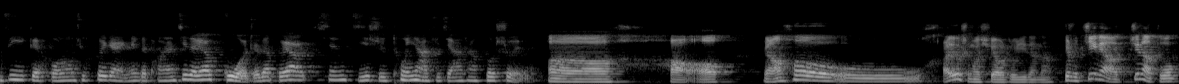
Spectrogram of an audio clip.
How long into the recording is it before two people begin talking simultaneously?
none

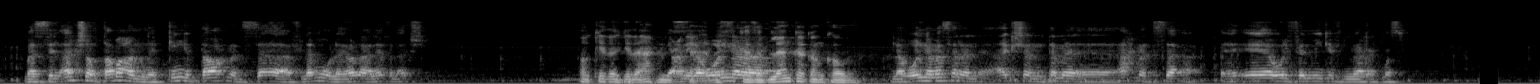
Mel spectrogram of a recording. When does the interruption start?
6.6 s

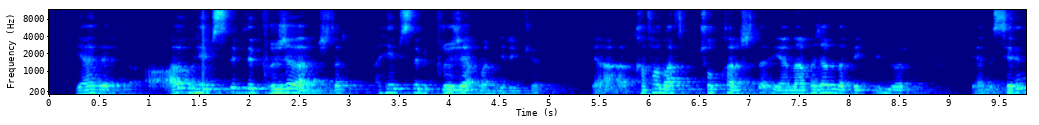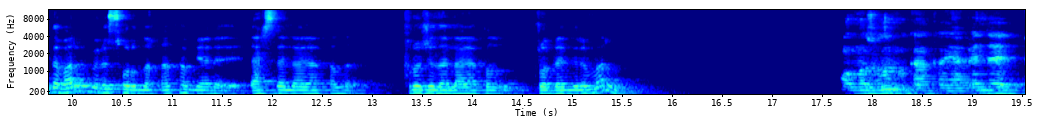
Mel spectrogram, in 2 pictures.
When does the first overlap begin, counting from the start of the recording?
none

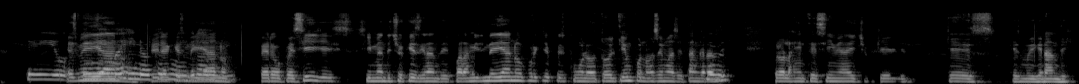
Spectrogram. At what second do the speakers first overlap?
0.7 s

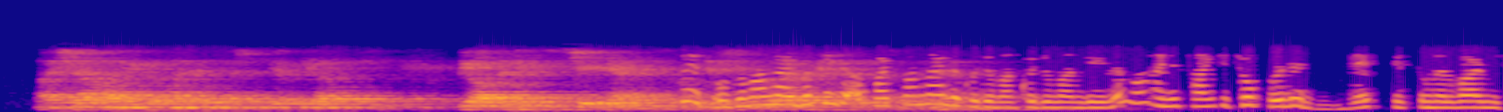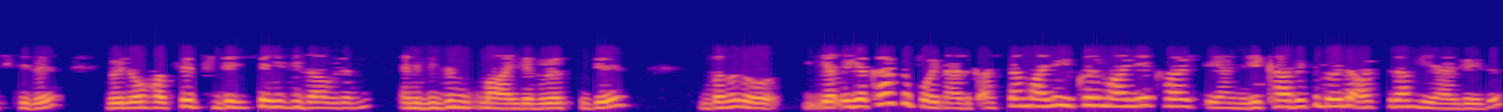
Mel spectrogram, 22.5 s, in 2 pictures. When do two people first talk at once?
5.1 s

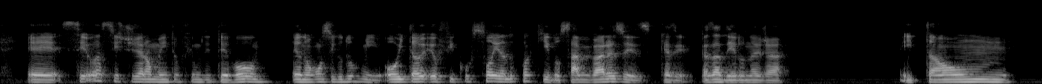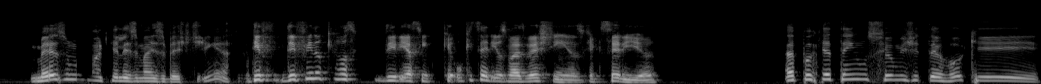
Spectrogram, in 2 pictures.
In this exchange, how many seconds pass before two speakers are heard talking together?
none

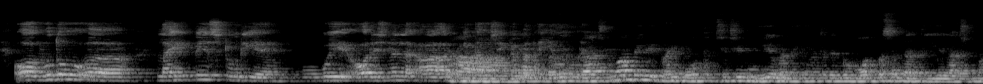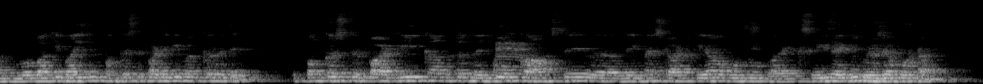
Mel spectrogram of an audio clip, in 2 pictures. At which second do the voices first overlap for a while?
4.5 s

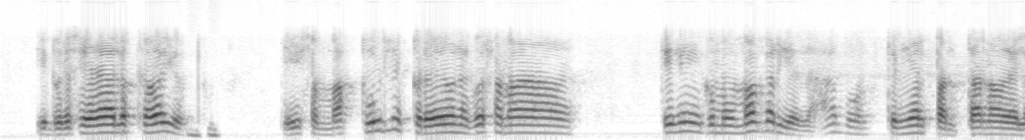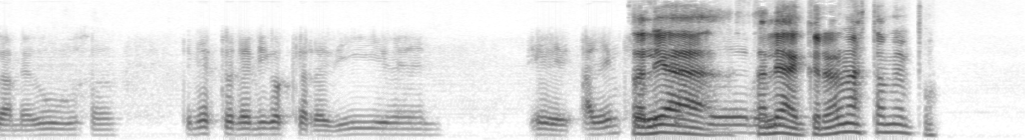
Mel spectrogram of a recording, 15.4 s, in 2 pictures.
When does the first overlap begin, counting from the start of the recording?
12.4 s

